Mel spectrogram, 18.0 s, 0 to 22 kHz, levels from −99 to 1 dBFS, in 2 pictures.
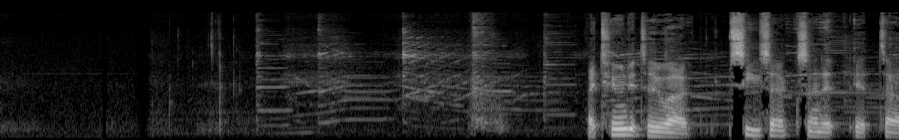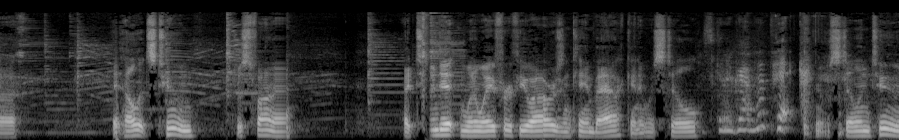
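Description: Short concealed packet loss at 1.01, 10.15 and 14.38 s: roughly 20 to 40 ms failed to arrive, and extrapolated fill leaves a brief smear or wobble. A burst of packet loss at 7.53, 11.75 and 13.22 s drops about 60, 100 and 60 ms. The fill fades into a held buzz or hiss, and the audio resumes further on.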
